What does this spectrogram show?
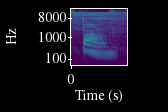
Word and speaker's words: palm: जैसे मेरे पास वर्ड है पाम, इसे हम पाल्म नहीं बोलेंगे, पाम बोलेंगे।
